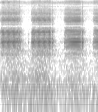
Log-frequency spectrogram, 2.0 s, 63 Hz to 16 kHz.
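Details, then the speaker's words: PSP 3000 Monster Hunter model, UMD drive retested with a second sampler disc; repeated high buzzing bursts about every 0.65 s with short gaps; UMD drive faulty, fixable easily with backup drives. "But yeah, looks like we have UMD issues,"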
